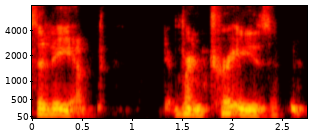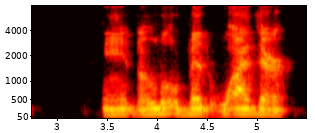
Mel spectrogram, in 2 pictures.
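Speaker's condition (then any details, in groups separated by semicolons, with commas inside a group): Neurological disease; speech affected, trouble speaking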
